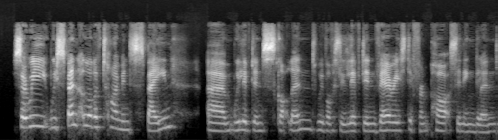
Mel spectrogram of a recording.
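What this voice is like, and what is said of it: Northern English accent, faded Scottish. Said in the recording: “I have zero Scottish accent ... you've ended up sounding a bit like you're north of England somewhere ... your accent's coming, you're converging down towards the southeast ... I would guess it's somewhere like, I suppose, Yorkshire, Lancashire”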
